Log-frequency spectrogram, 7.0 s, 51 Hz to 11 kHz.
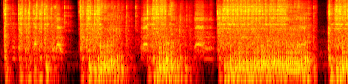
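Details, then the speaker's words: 1989 Johnson 35 hp two-stroke outboard, first start after sitting 15 years with the carb uncleaned, running without the lower unit or cooling water: a crisp buzz revving in short bursts that picks up cleanly and idles on its own. "i'm super happy that it was actually idling on its own that never happens"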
